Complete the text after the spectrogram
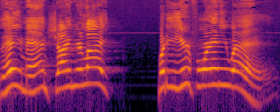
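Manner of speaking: mock, high, half-joking, irritated yell. Telling a story, acting out a mechanic yelling out, retelling an irritated yell. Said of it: "he kind of yells out".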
